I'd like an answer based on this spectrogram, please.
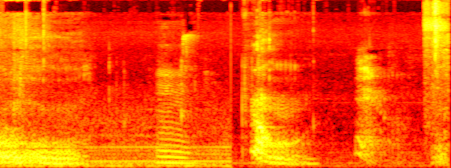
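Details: A happy dog giving short arooo-style howls: a low rumbling start, then brief harmonic yowls that rise and fall, indoors.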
